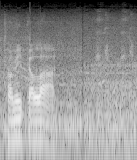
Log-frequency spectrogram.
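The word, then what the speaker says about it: Thammikarat: this is wat tamik Tamika lat the r is pronounced as an L Tomy kalad three girls riding on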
